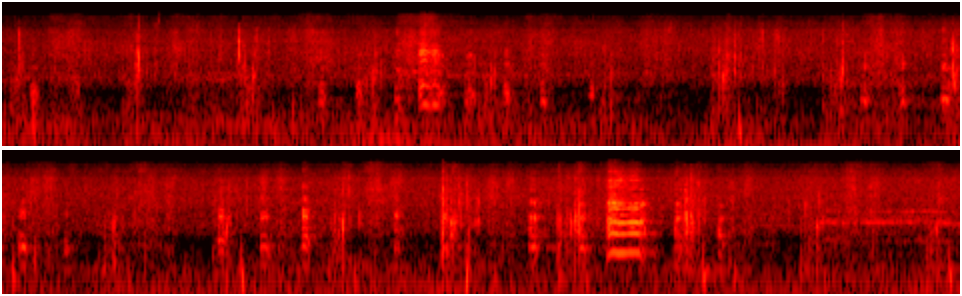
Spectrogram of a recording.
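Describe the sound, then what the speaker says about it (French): A rooster clucks repeatedly at a rural hiking stop, with short scattered clucks and a brief louder burst of calls, moderately close over steady outdoor background noise. "Alors mon coq."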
